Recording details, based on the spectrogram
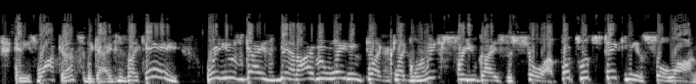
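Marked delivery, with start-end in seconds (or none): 1.4-7.0 put-on high-pitched, full-on New York accent. Retelling what a captured soldier said to American troops: full-on New York accent. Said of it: "he was full-on New York accent".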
